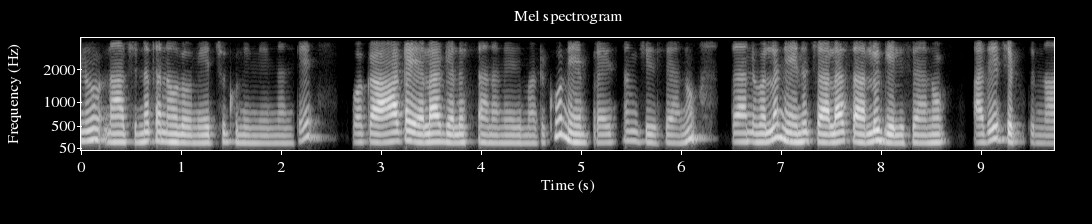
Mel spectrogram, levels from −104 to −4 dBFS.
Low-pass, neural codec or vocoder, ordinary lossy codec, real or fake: 3.6 kHz; autoencoder, 48 kHz, 32 numbers a frame, DAC-VAE, trained on Japanese speech; none; fake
